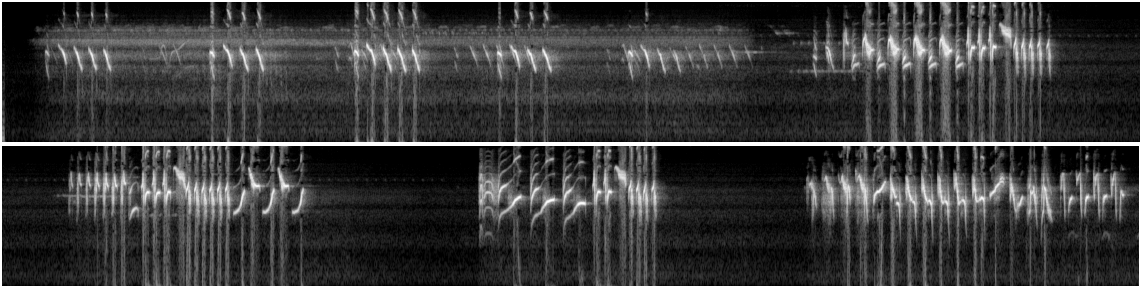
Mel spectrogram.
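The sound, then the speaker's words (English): An American goldfinch, the Washington State bird, calls in lively bursts of high, twittering chirps, repeated several times with short pauses between phrases, clear with no voices. “This week's creature call is the Washington State Bird.”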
